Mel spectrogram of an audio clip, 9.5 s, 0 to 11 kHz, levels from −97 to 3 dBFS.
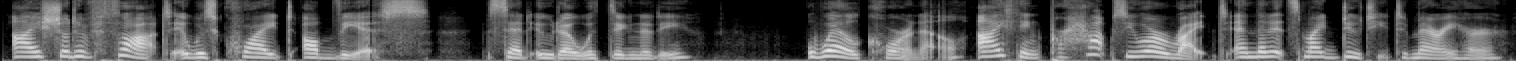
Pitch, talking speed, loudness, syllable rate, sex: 220 Hz, 175 wpm, -20 LUFS, 4.8 syllables/s, female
